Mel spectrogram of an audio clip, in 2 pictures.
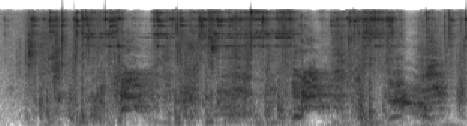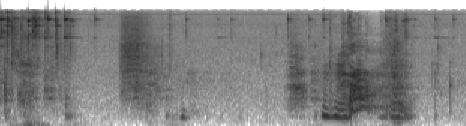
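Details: German Shorthaired Pointer playing with a three-legged companion, squabbling over a squeaky toy duck; dense run of harsh, overlapping barks and growls for several seconds, a short lull, then one more loud burst of yapping.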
